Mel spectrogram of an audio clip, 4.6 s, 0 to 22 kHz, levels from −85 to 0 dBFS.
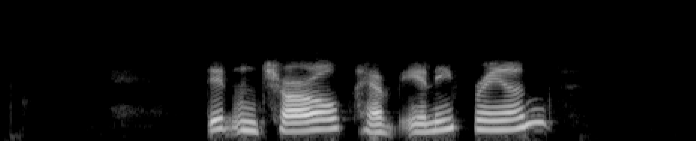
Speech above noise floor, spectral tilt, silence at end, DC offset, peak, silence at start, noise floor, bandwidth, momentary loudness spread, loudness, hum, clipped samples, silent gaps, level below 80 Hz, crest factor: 64 dB; -3 dB/octave; 1 s; under 0.1%; -6 dBFS; 1.4 s; -86 dBFS; 4.5 kHz; 10 LU; -23 LUFS; none; under 0.1%; none; -68 dBFS; 20 dB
